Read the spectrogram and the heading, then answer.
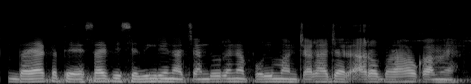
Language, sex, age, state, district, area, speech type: Santali, male, 18-30, West Bengal, Paschim Bardhaman, rural, read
